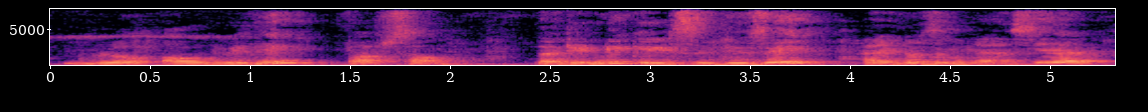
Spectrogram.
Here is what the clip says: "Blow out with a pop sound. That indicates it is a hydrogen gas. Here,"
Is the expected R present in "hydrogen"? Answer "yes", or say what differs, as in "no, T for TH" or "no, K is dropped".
no, R is dropped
